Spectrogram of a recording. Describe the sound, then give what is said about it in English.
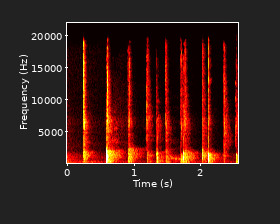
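Audience clapping for a guest about to sing a Christmas carol: a short burst of about a dozen sharp, uneven claps from what sounds like a small group, loud and crisp with no voices over them. “Can we get a, can we get a clap for”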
